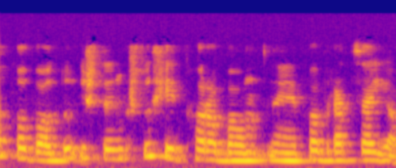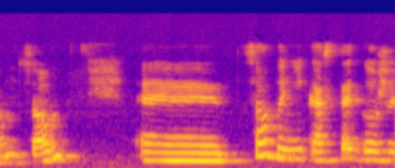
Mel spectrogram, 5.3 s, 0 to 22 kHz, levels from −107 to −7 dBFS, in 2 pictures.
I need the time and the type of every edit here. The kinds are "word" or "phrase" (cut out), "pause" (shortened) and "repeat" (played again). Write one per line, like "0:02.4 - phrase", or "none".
0:01.2 - word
